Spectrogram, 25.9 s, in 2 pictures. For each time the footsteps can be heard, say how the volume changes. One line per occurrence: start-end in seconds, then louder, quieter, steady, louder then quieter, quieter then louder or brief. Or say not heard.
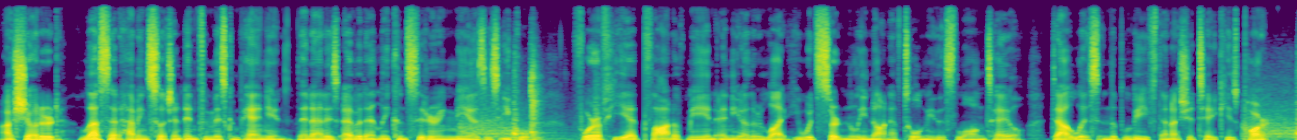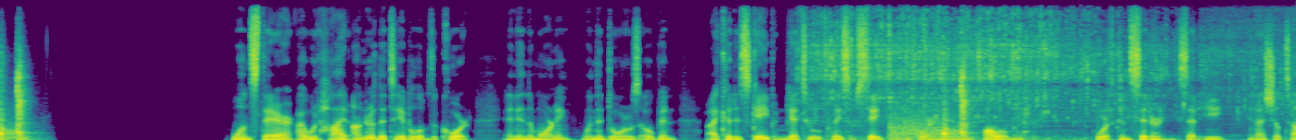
not heard.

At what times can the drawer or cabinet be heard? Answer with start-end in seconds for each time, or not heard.
4.5-6.0, 12.4-13.4, 21.9-23.3.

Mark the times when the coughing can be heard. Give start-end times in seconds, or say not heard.
not heard.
